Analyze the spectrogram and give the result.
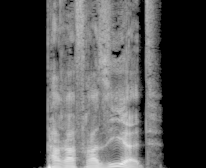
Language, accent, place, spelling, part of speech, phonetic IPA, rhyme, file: German, Germany, Berlin, paraphrasiert, verb, [paʁafʁaˈziːɐ̯t], -iːɐ̯t, De-paraphrasiert.ogg
- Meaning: 1. past participle of paraphrasieren 2. inflection of paraphrasieren: third-person singular present 3. inflection of paraphrasieren: second-person plural present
